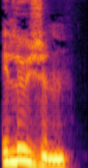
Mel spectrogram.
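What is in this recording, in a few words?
"illusion", British English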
